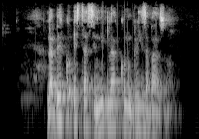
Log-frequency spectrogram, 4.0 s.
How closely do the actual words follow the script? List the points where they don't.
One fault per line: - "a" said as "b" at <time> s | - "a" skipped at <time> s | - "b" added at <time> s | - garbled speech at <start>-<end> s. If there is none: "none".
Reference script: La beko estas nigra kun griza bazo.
none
